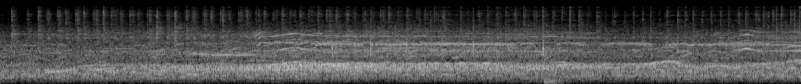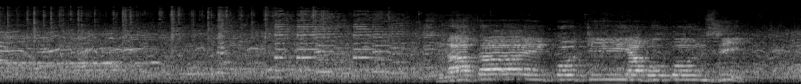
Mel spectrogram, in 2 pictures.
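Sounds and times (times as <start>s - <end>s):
crowd cheering: 0.0s - 16.0s.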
